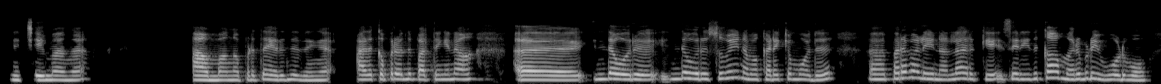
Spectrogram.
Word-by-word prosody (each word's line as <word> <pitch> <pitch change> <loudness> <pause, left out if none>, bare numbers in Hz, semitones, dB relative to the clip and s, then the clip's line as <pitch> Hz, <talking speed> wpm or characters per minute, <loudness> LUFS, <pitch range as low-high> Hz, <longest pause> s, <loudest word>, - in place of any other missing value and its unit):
நிச்சயமாங்க, 200 0 +1 1.2
ஆமாங்க. 200 0 +3
அப்படித்தான் 205 +3 -2
இருந்ததுங்க. 200 -2 -1 0.4
அதுக்கப்புறம் 235 +2 0
வந்து 245 +1 -2
பாத்தீங்கன்னா, 230 +2 -1 0.6
அ - - +7 0.7
இந்த 245 +2 +2
ஒரு 230 0 +2 0.3
இந்த 250 +3 0
ஒரு 250 0 +2
சுவை 275 +3 -1
நமக்கு 235 -2 -3
கிடைக்கம்போது, 225 -2 -2 0.5
அ, - - 0 0.2
பரவால்லையே, 280 -2 0
நல்லாருக்கே. 245 0 -2 0.2
செரி, 250 -1 0
இதுக்காக 300 +4 +1
மறுபடியும் 245 -1 -1
ஓடுவோம். 205 -3 -1
230 Hz, 115 wpm, -22 LUFS, 205-250 Hz, 1.2 s, அ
